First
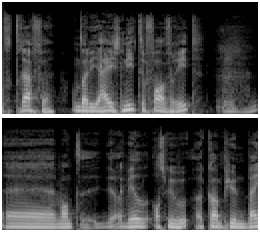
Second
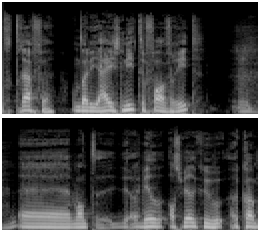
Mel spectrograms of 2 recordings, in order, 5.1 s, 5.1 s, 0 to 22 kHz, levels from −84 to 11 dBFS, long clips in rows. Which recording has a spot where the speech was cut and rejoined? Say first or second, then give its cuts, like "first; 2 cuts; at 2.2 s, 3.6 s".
first; 2 cuts; at 2.1 s, 4.2 s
